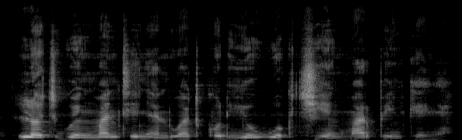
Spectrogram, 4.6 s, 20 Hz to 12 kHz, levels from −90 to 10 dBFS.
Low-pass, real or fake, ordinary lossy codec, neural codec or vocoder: none; real; none; none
